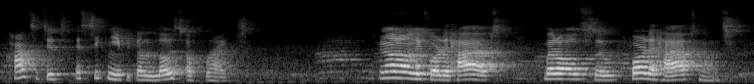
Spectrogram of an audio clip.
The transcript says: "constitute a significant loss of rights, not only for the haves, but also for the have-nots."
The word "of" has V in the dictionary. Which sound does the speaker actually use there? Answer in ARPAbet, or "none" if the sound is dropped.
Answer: P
